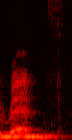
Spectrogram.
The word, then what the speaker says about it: Reims: To Reims. – Okay. For coronation. So she was supposed to bring Charles VII to Reims for coronation.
